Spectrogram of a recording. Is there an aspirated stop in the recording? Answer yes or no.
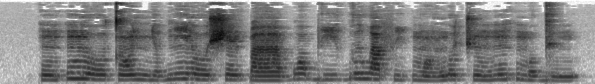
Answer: no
